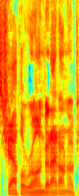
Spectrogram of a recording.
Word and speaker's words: Chappell Roan: Chappell Roan. Yeah. Okay. It sounds like chaperone.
